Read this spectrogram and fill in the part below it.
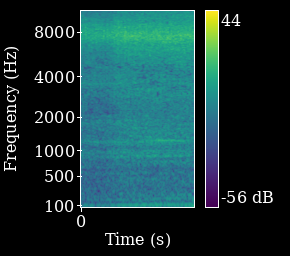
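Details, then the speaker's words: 2003 Ford Windstar V6 with 248,382 miles and a brand-new battery, hood open: steady, even low hum at idle with no misses, knocks or ticks; runs smooth. "it's got the v6 port engine it's got the brand new battery in it seems idle smooth"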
